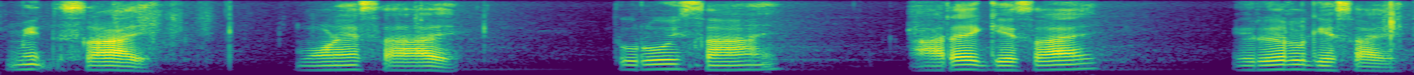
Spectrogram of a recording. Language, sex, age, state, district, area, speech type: Santali, male, 18-30, Jharkhand, East Singhbhum, rural, spontaneous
